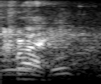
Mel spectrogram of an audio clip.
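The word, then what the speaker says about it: craic: It's pronounced crack, same as C-R-A-K here.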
